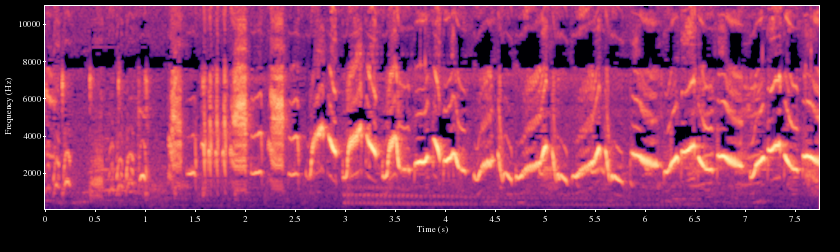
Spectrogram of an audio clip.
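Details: Tame Chinese hwamei, noted as a strong singer and fighter, delivering fighting song: brief chattering notes, then loud, clear, looping whistles that rise and fall in quick succession, about two phrases per second.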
